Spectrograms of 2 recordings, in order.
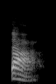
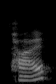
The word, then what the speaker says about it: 大: So that's pronounced in Chinese, da. The Japanese onyomi pronunciation is tai.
